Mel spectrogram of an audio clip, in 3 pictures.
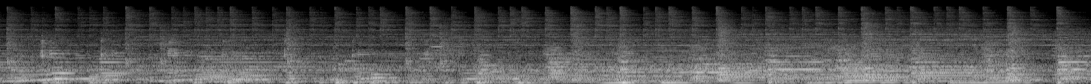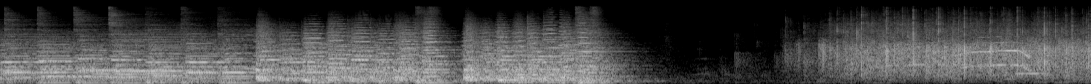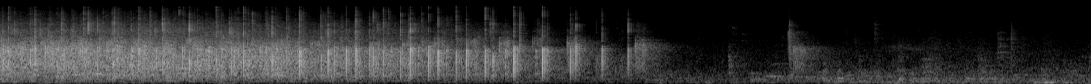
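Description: Student jazz big band (saxophones, trumpets, trombones, piano, guitar and drums) playing the closing bars of a tune and cutting off together on a final chord about 17 seconds in. After a brief pause, the audience applauds for about ten seconds, the clapping thinning out near the end.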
